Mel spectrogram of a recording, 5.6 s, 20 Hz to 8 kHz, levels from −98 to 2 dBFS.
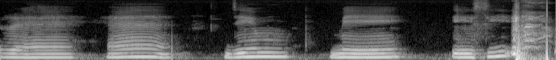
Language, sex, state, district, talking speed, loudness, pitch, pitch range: Hindi, female, Punjab, Fazilka, 65 wpm, -20 LUFS, 180 Hz, 175-195 Hz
